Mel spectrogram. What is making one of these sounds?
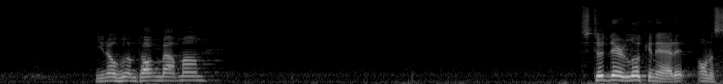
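A man speaks slowly and deliberately into a microphone, with long pauses.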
